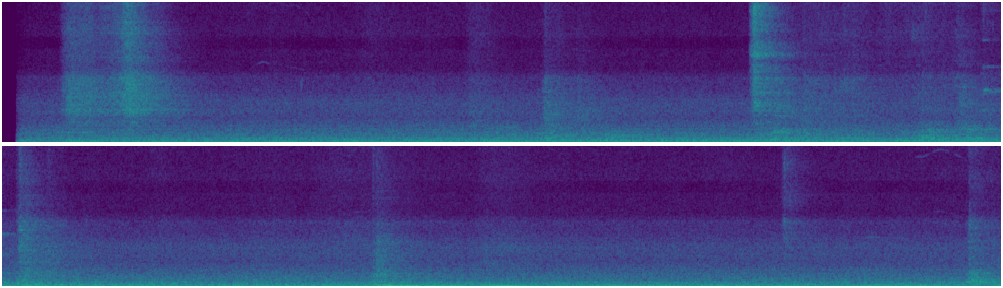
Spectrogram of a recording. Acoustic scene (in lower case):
cafe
